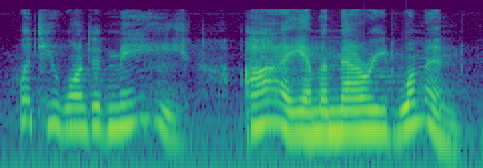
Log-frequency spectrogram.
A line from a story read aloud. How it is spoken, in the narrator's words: she gathered courage and murmured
